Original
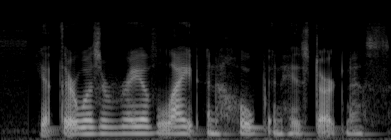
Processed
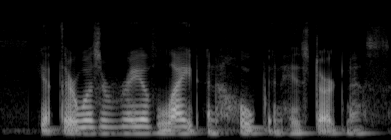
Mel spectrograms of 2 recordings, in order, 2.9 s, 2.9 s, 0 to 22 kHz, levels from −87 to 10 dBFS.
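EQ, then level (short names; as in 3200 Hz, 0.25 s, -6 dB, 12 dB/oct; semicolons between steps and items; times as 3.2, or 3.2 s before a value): rippled Chebyshev high-pass 200 Hz, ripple 9 dB; +5.5 dB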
